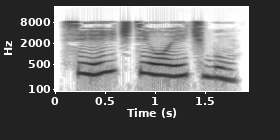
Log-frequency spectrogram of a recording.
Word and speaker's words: чтобы: Pronounced. chtoh-buh.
